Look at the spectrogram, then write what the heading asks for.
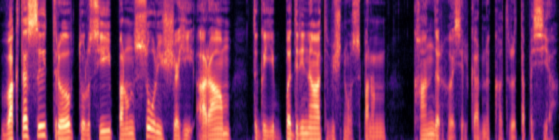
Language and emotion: Kashmiri, neutral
